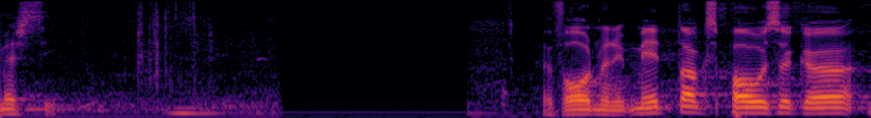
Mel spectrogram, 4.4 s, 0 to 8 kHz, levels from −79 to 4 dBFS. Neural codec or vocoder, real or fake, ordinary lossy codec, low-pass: none; real; none; none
